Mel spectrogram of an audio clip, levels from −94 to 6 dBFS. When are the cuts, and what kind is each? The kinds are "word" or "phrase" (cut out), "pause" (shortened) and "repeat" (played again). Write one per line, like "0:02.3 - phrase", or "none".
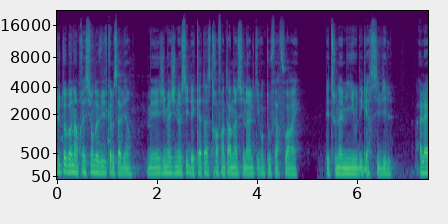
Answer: none

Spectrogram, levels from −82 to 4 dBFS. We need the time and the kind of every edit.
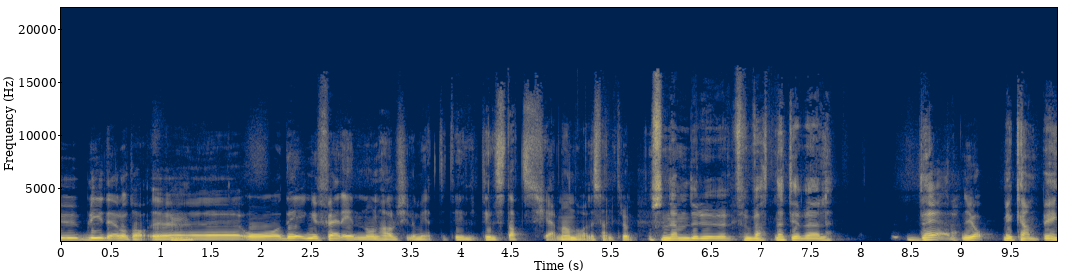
0:05.8 - pause

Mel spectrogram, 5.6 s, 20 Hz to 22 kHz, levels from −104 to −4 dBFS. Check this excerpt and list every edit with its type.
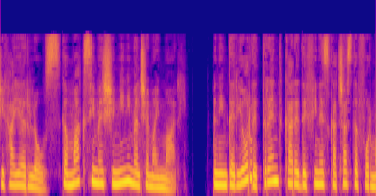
0:00.9 - word
0:02.1 - phrase
0:03.0 - pause
0:03.8 - word

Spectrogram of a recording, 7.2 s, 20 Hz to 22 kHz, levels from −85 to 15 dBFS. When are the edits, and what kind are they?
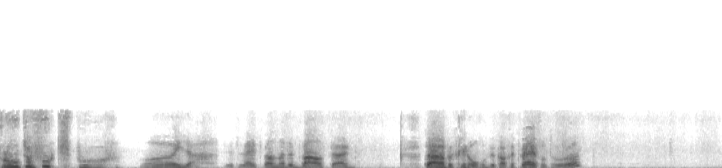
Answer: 0:02.2 - pause

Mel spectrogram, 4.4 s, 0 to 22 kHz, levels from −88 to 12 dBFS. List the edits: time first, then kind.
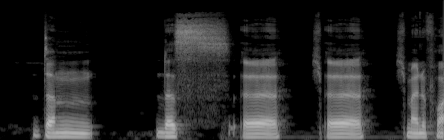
0:03.2 - repeat

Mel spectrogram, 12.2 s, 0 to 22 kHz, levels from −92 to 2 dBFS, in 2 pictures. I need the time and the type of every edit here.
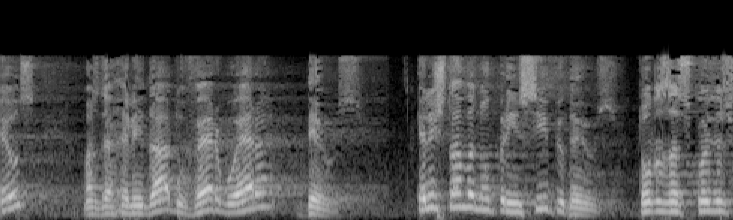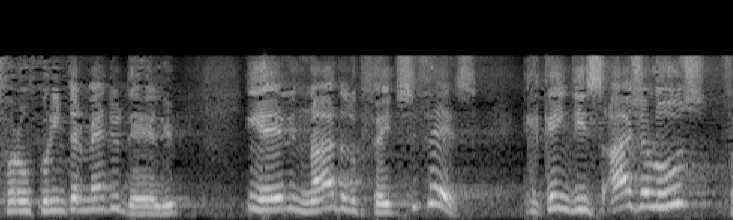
0:03.2 - pause
0:04.7 - word
0:05.2 - pause
0:06.4 - word
0:08.2 - word
0:09.1 - word
0:10.5 - word

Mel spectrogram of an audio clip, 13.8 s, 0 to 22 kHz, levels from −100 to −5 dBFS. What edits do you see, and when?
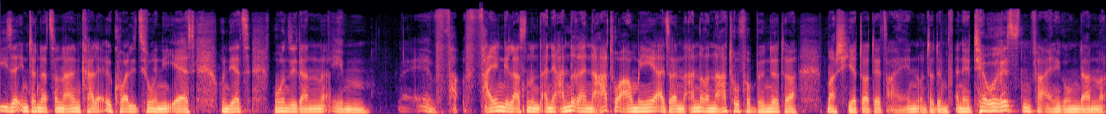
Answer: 0:01.9 - word
0:04.1 - word
0:11.1 - word
0:11.9 - word

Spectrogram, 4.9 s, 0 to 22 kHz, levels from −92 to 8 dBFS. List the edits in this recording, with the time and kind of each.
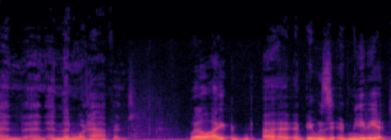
0:03.8 - word

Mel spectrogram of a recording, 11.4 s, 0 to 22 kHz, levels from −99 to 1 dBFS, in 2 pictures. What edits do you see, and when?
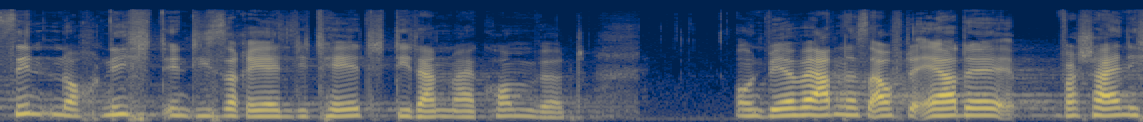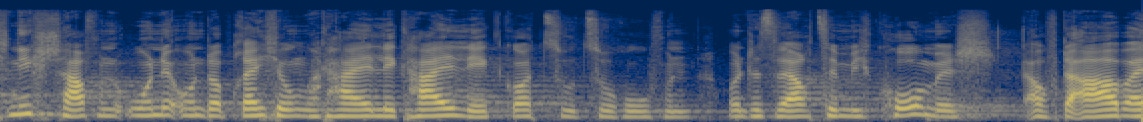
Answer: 0:03.2 - pause
0:07.3 - word
0:09.3 - pause

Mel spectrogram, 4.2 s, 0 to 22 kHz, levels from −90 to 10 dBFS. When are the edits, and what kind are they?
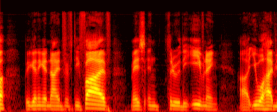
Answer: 0:02.2 - phrase

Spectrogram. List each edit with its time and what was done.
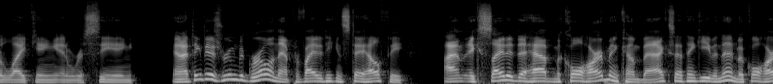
none

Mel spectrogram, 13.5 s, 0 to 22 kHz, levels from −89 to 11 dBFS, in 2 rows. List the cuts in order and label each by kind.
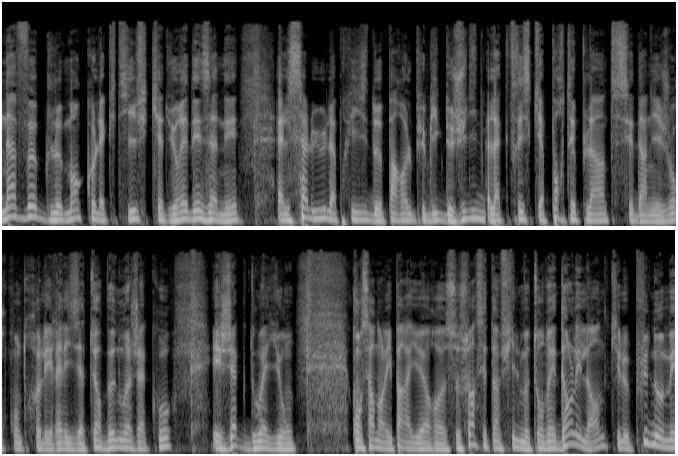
0:04.8 - word
0:10.7 - word

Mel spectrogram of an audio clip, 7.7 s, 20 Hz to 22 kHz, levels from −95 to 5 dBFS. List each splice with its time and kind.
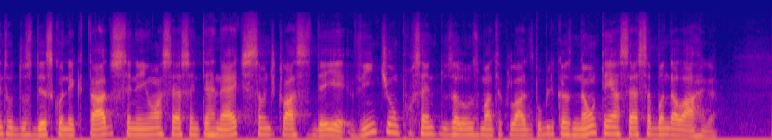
0:05.3 - phrase

